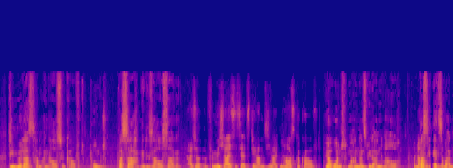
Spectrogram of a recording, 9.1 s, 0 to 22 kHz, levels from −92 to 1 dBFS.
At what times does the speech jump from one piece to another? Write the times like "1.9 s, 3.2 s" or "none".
none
